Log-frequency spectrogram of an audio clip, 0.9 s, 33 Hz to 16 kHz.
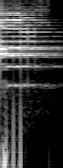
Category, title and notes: Sound effects > Experimental
Glitch Percs 21 robomouse
clap, crack, edm, experimental, fx, glitch, glitchy, hiphop, idm, impact, impacts, laser, lazer, otherworldy, perc, sfx, snap, zap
